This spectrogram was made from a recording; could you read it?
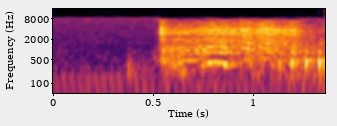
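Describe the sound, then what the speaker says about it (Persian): An Iranian Paykan car engine cranks briefly and catches, jumping into a loud, close running roar with a few uneven pulses as it settles. "موتور روشن بکن."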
